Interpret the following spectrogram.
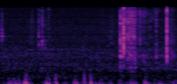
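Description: Irregular low thumps of the phone being handled, with a short scraping rustle about one and a half seconds in as a plastic spoon is worked in a plastic pudding cup.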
